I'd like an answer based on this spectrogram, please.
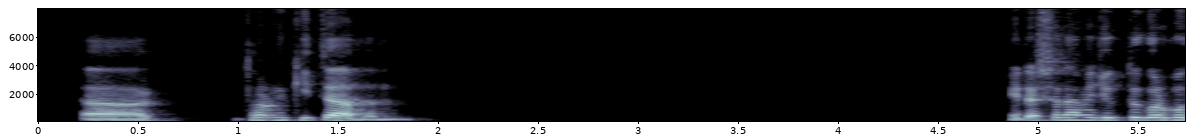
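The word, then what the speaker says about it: كتابي: এখন এদিকে যুক্ত করবো হচ্ছে ইয়া, ইয়া সাকিন, কিতাবুই হওয়ার কথা ছিল, কিন্তু এটাকে উচ্চারণের সুবিধার জন্য আমরা কি দিয়েছি, একটা কম্পেনসেটরি কাসরা দিয়েছি, কিতাবি।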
